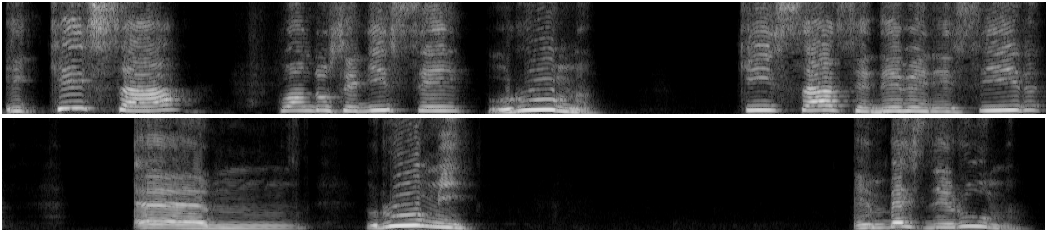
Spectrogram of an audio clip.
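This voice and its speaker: Woman professor, high voice, measured unhurried delivery, pauses to find her words. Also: lively intonation. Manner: slow, hesitant, searching for words. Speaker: guest professor. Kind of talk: explaining a language lesson.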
